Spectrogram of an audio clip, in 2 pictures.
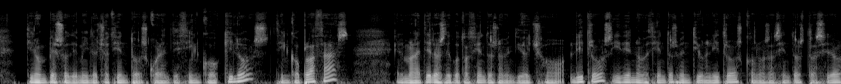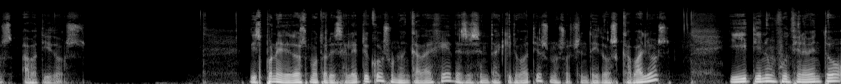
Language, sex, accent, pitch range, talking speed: Spanish, male, Spanish, 85-105 Hz, 150 wpm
